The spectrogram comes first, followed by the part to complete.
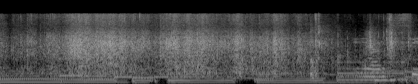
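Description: Tissue paper rustling and crinkling as it is folded over the contents of a cardboard box, loudest in the first few seconds. Background music with held low notes plays underneath.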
